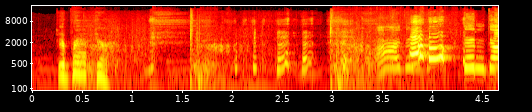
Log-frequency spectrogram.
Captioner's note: laughs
